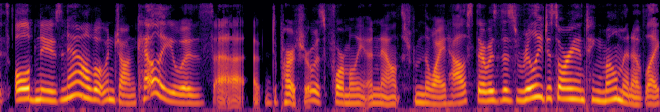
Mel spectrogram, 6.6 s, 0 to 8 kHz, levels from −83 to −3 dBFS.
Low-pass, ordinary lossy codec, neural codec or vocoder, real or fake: 7.2 kHz; AAC, 48 kbps; codec, 16 kHz, 4 kbps, X-Codec, HuBERT features, trained on LibriSpeech; fake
